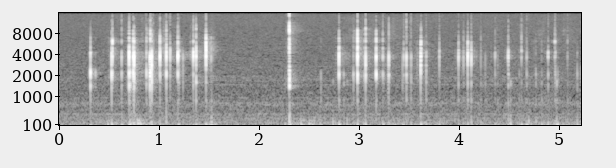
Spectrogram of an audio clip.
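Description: Long acrylic nails tap and scratch across the raised scales of a hand-sized, cream, pinecone-shaped wax candle that appears solid, heard close-up. Quick, bright clicks come in dense clusters, with a pause of near-silence in the middle before the tapping resumes. Each click dies away almost instantly, with a faint low rumble underneath.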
